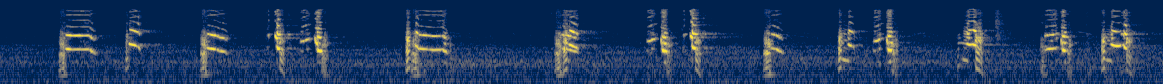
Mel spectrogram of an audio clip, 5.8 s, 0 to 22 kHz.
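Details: Male peregrine falcon with prey on the nest grate, 28 February 2023, female following after: about seventeen clipped, harsh calls at irregular spacing, some in quick pairs, over quiet background.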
